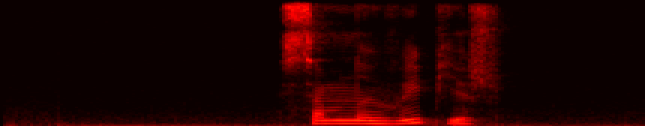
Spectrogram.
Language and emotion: Russian, neutral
